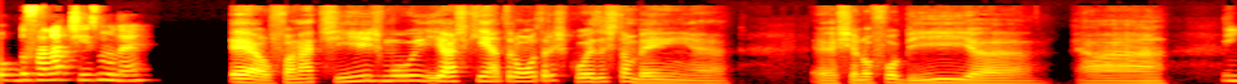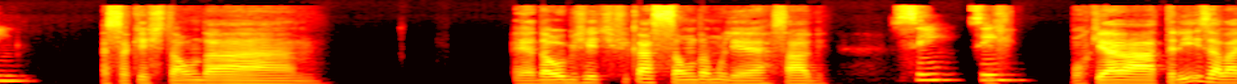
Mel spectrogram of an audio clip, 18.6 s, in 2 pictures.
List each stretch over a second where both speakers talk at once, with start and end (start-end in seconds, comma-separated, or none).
none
